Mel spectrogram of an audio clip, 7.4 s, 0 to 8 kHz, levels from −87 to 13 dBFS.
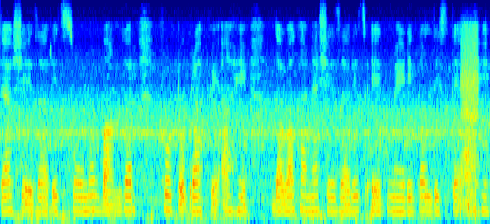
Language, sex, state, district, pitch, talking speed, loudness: Marathi, female, Maharashtra, Washim, 145 Hz, 105 wpm, -20 LUFS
